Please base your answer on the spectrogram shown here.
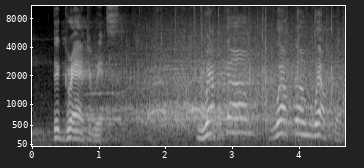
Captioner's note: audience cheering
